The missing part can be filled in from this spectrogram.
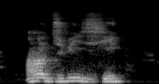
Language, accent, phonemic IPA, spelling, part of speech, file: French, Canada, /ɑ̃.dɥi.zje/, enduisiez, verb, LL-Q150 (fra)-enduisiez.wav
- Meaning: inflection of enduire: 1. second-person plural imperfect indicative 2. second-person plural present subjunctive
